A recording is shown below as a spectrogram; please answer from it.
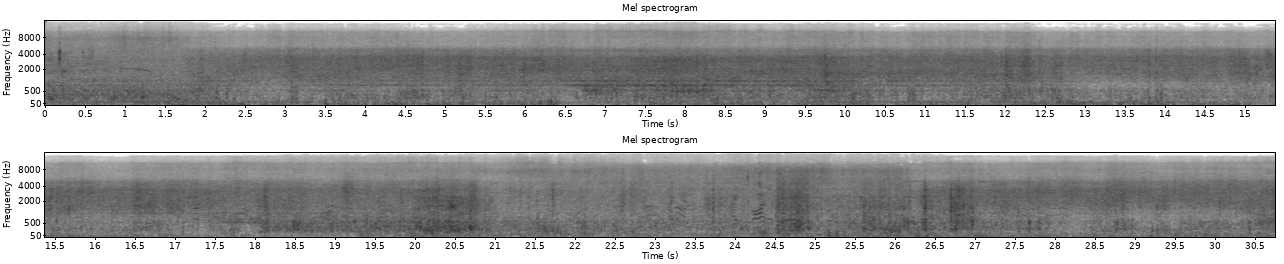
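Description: A snowboard sliding and scraping over packed snow, with wind rushing across the camera's microphone. The scraping swells in a few louder bursts, about twenty seconds in and again several seconds later, as the board turns on its edges.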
